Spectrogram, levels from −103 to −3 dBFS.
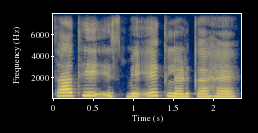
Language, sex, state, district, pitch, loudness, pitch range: Hindi, male, Jharkhand, Ranchi, 255 Hz, -18 LUFS, 250-305 Hz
